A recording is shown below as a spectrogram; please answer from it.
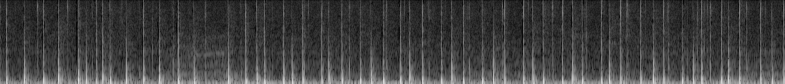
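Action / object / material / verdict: tap / hardcover book with cardboard cover and paper pages / cardboard, paper / none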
